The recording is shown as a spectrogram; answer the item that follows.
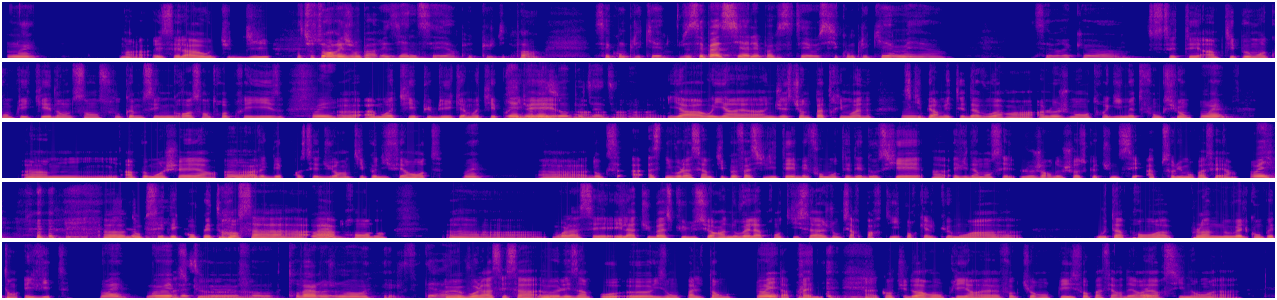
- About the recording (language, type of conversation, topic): French, podcast, Quelles compétences as-tu dû apprendre en priorité ?
- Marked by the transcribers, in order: other background noise; tapping; drawn out: "heu"; drawn out: "hem"; chuckle; laughing while speaking: "compétences"; drawn out: "heu"; laughing while speaking: "et cetera"; chuckle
